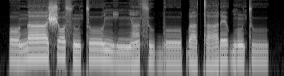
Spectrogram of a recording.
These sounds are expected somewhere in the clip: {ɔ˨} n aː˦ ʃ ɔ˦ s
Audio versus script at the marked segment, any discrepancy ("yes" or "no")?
no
